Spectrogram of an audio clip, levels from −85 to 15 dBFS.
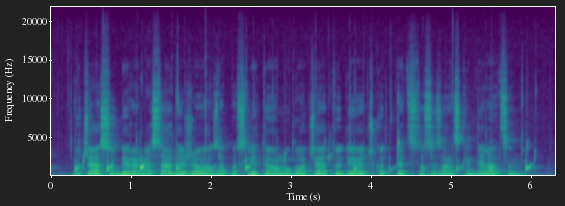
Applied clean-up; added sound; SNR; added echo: none; Drip / Sink (filling or washing) / Water tap, faucet; 7 dB; none.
